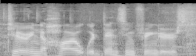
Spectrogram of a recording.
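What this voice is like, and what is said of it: Very affected, showy English accent. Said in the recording (Chinese): “非常做作的口音”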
